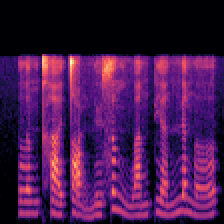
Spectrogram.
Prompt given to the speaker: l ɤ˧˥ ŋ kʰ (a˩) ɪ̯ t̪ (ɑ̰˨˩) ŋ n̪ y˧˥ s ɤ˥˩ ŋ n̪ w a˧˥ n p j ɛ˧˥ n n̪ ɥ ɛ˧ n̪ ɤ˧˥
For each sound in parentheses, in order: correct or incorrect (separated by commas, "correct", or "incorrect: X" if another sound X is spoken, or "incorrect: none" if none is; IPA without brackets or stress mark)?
incorrect: a˧˥, correct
